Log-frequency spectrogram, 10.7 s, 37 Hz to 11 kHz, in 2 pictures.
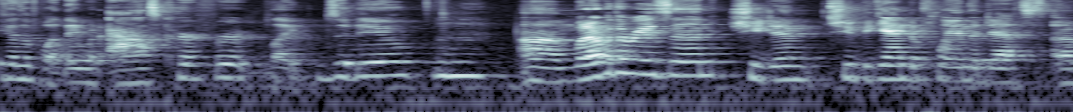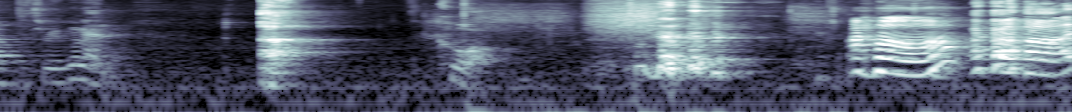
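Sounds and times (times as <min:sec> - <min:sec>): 
speech: 0:00.0 - 0:07.0, 0:07.6 - 0:09.0, 0:09.6 - 0:10.7
brief throaty vocal sound: 0:06.6 - 0:07.1
low gurgling burp: 0:06.6 - 0:07.1.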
